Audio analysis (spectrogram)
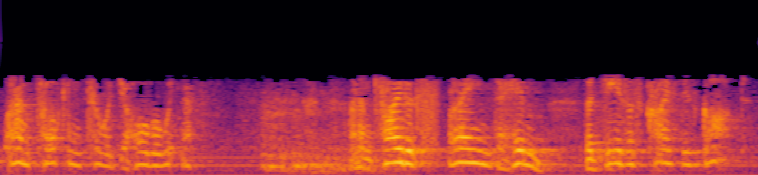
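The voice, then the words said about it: Quiet, hushed voice. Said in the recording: “Why are you talking so quietly?”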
